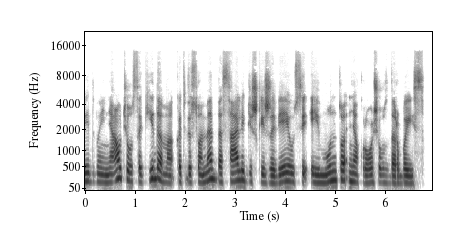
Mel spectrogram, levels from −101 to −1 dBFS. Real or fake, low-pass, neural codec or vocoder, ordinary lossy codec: fake; 14.4 kHz; autoencoder, 48 kHz, 128 numbers a frame, DAC-VAE, trained on Japanese speech; MP3, 96 kbps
